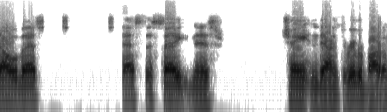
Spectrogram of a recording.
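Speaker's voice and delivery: normal talking voice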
